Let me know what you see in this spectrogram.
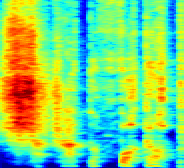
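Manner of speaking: imitated, terribly panicked man's voice. Retelling a movie scene, the speaker voices the man snapping at the woman: imitating a terribly panicked man. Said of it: "He's terribly panicked".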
